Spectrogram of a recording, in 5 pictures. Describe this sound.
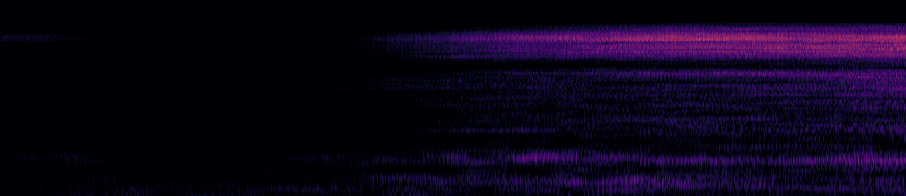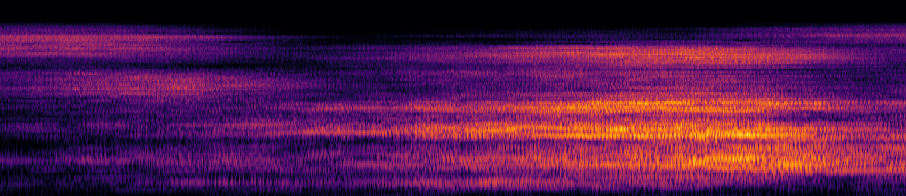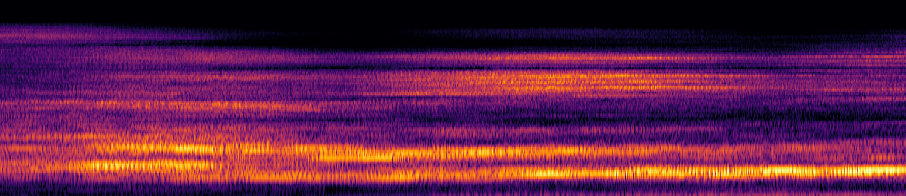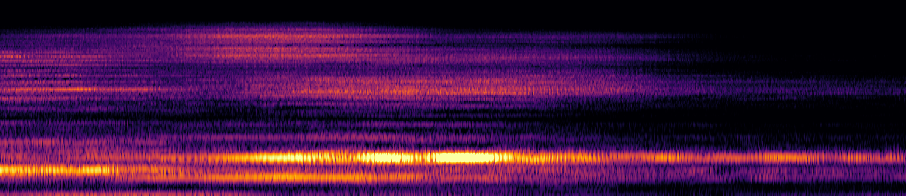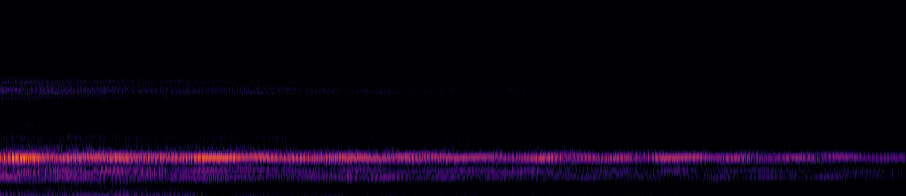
Metal Ghost
A sound I made by stretching and reversing vocals.
Metal, Ghost, Spirit, Mechanic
